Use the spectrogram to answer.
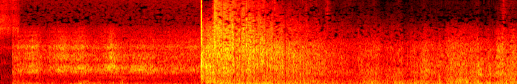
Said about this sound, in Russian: сообщил, что в районе бывшего донецкого аэропорта был нанесен удар по базе хранения, комплектования и запуска беспилотников «Шахет». Давайте посмотрим, как это было, потому что было действительно зрелищно. Скорее всего, там была вторичная детонация.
